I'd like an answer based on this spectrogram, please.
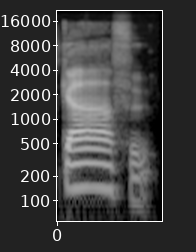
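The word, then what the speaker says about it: スカーフ: So first of all, it's skafu. So this is the katakana character for ka. But what we really want is it to be an extended sound, skafu. So this dash here extends the vowel sound. And then here, if we listen, skafu, there's no U sound here.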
